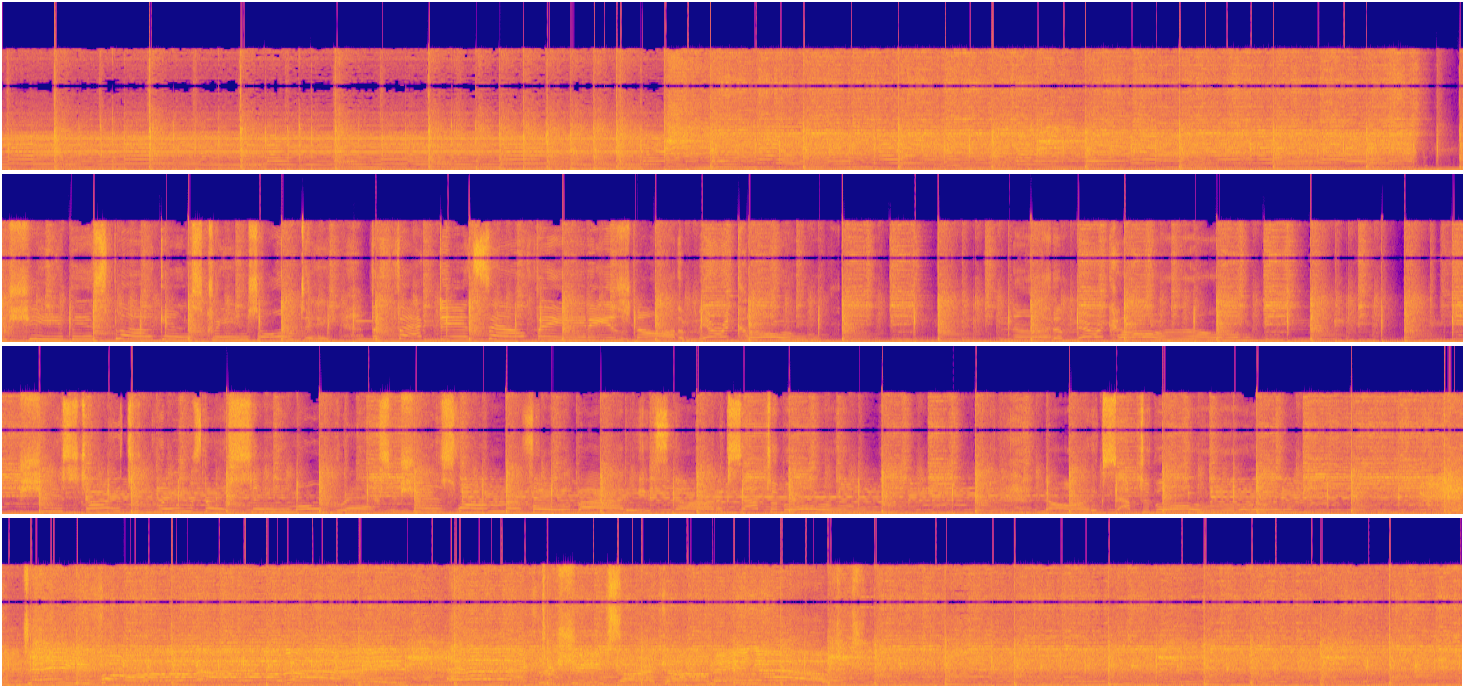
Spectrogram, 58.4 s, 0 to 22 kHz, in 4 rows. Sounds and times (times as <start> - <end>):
Funk: 0.0 - 58.4.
